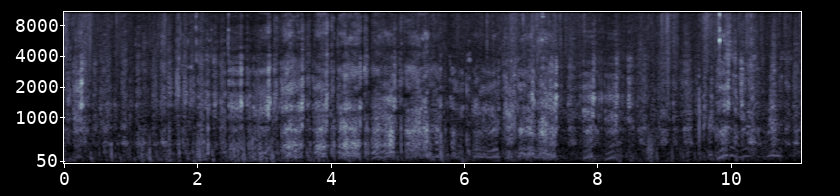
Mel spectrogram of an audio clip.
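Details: Playing dogs, American Pit Bull Terrier with a Belgian Malinois cross, recorded April 21, 2019; steady hoarse panting about two breaths per second, with low throaty growl noises and thumps of movement between them.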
